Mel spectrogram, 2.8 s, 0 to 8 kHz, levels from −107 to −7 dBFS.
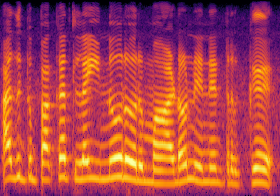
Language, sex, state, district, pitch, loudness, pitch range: Tamil, female, Tamil Nadu, Chennai, 250 Hz, -15 LUFS, 215-275 Hz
